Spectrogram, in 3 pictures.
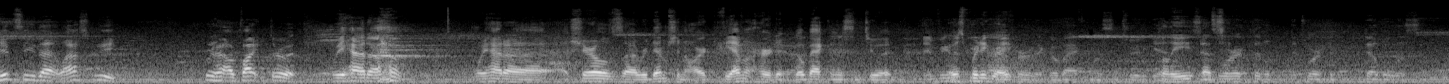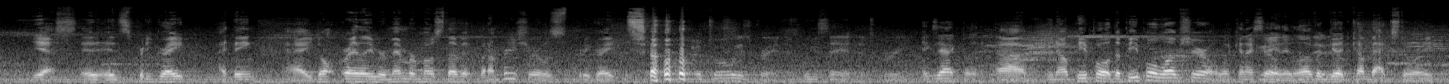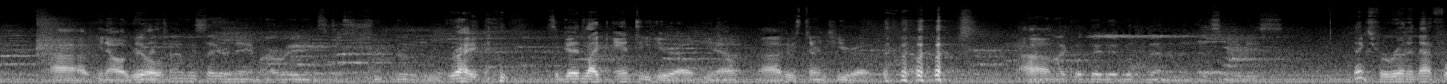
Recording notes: Our microphone didn't plug in all the way, so it was just recording from our laptop's microphone, which is way worse quality, so we are very sorry for all the background noise. The computer was facing Me, so it picked up his voice better.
